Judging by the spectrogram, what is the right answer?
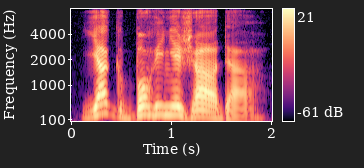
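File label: Human Female Yes, Czech; wowpreklad; czwow; HumanVocalFemale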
